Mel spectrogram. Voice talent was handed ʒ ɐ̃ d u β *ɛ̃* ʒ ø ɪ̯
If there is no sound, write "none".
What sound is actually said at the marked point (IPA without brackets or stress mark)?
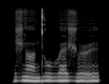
ɛ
